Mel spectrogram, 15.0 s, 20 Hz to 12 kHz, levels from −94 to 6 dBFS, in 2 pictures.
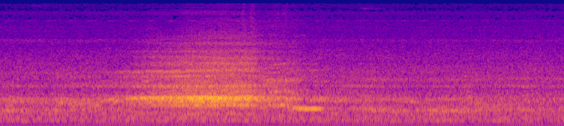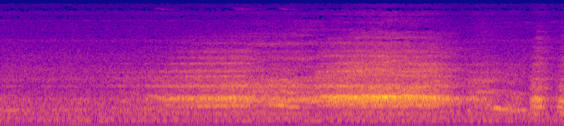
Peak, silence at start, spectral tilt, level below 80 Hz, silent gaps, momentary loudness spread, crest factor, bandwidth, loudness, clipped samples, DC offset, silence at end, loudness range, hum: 0 dBFS; 0 s; -5 dB/octave; -56 dBFS; none; 21 LU; 20 dB; 10 kHz; -18 LUFS; under 0.1%; 0.2%; 0 s; 18 LU; none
